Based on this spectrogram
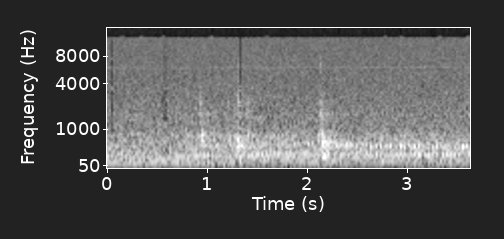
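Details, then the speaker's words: Long-sitting 1974 MGB GT being revived, with battery and jumper cables reconnected: faint sparse clicks as power comes on, the old electric fuel pump ticking and working normally. "I hear the fuel pump I don't know if you heard that the fuel pump actually works"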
